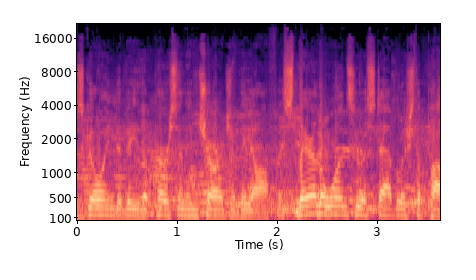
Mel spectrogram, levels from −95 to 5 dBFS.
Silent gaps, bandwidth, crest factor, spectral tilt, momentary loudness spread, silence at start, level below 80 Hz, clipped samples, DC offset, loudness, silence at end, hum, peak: none; 17 kHz; 10 dB; -5.5 dB/octave; 5 LU; 0 s; -42 dBFS; 0.4%; under 0.1%; -10 LUFS; 0 s; none; 0 dBFS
